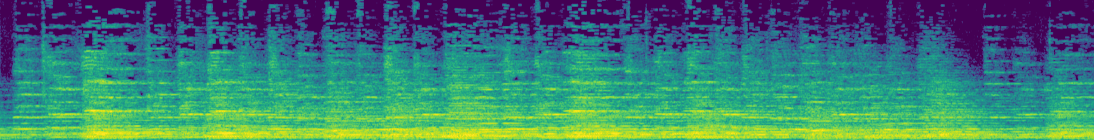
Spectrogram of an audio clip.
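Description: Live classical music played by an orchestra with bowed strings, growing louder about half a second in and then playing on fully.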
